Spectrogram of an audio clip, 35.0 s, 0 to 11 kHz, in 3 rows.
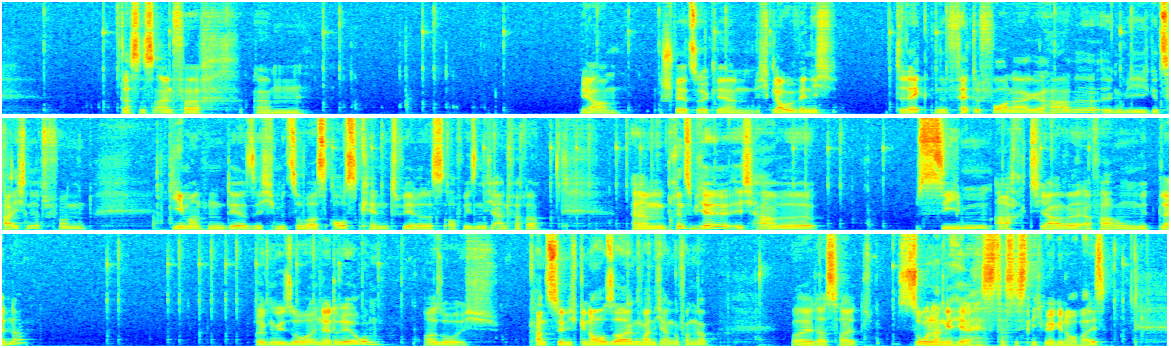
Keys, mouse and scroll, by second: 1.1 alt+shift+right click, 1.7-3.3 middle drag, 3.3 alt+shift+right click, 4.3 alt+shift+right click, 5.1-7.2 middle drag, 7.2 alt+shift+right click, 7.7-8.9 middle drag, 8.9 alt+shift+right click, 9.4 alt+shift+right click, 9.8-11.2 middle drag, 11.2 alt+shift+right click, 11.6 alt+shift+right click, 13.3 ctrl+z, 15.0 shift+right click, 15.4 shift+right click, 16.1 shift+right click, 16.5 shift+right click, 16.8 shift+right click, 17.2 shift+right click, 17.5 shift+right click, 17.9 shift+right click, 18.1 shift+right click, 18.5-19.6 middle drag, 19.6 shift+right click, 20.0 shift+right click, 20.5-22.1 middle drag, 22.1 shift+right click, 22.6-24.4 middle drag, 24.4 shift+right click, 25.0 shift+right click, 25.4 shift+right click, 25.6 shift+right click, 25.9 shift+right click, 26.3 shift+right click, 26.8 middle click, 27.5-28.6 scroll up 1, 29.6-32.0 drag, 32.0 c.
